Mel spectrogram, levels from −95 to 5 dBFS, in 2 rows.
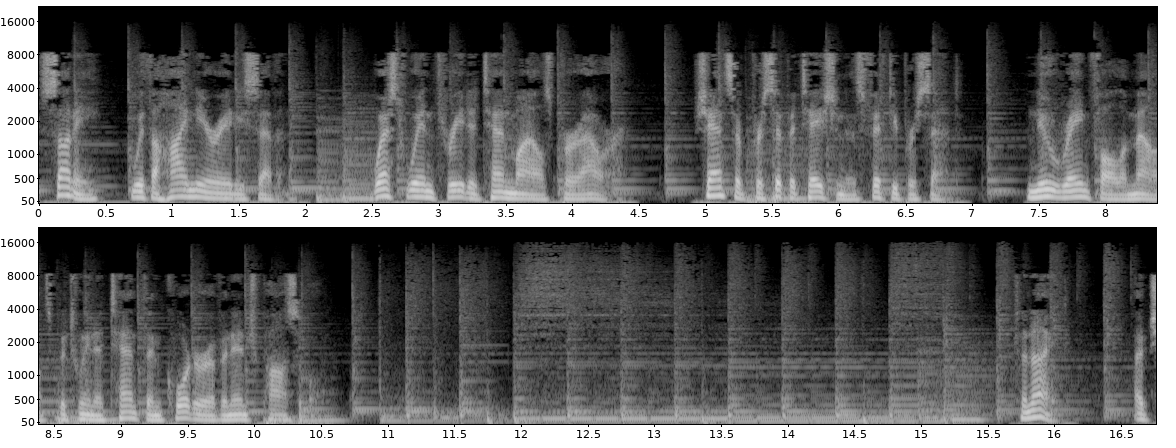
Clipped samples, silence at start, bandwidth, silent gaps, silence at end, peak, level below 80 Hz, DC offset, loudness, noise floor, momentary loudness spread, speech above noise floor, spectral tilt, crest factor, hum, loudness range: under 0.1%; 0 s; 15 kHz; none; 0 s; -2 dBFS; -36 dBFS; 0.5%; -21 LUFS; -41 dBFS; 16 LU; 21 dB; -6 dB/octave; 20 dB; none; 12 LU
